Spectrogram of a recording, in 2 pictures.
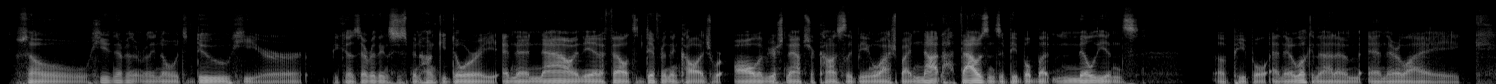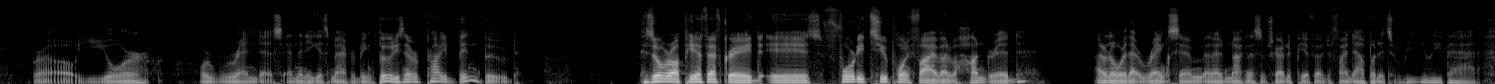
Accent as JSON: {"language": "English", "region": "Wyoming", "country": "United States", "tie": "born or raised there", "said": "my home state of Wyoming"}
